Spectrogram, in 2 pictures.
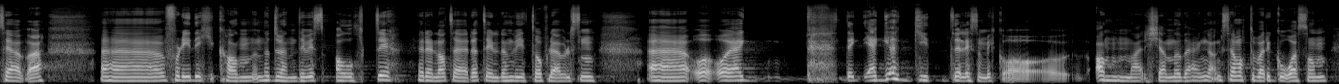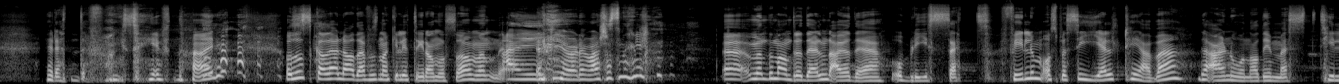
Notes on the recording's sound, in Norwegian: var vi på FemFilm på Vega Kino, og spilte inn vår aller første live-episode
